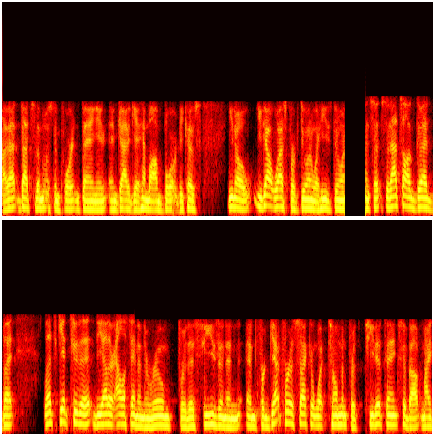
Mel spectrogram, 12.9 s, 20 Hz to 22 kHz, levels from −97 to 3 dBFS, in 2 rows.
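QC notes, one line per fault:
Throughout: G.729 codec. The speech has the plainly audible roughness of a low-rate CELP coder, which fits an 8 kbit/s G.729A stream. Each 10 ms frame is rebuilt from a vocal tract filter, a pitch predictor and a few fixed pulses, so the fine waveform detail is replaced by a coarse pulse model. That gives a slightly synthetic, grainy texture. Nothing above 4 kHz survives, so the sound is dull and lacks sibilant crispness.
0.61–0.71 s and 2.54–2.64 s: VoIP packet loss concealed by the speech codec. Audio went missing, about 20 ms in the first event and 40 ms in the second, and the decoder filled each gap by extending its last pitch and filter settings at falling gain. The gap turns into a short stretched, fading sound. Because each frame is predicted from the previous one, the speech stays weak and slightly distorted for a moment after real data resumes, so each disturbance lasts about 0.1 s.
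5.13–5.45 s: playback stall. The sound stops mid-flow and leaves about 0.31 s of silence, then picks up again. A gap like this, with no concealment sound and a clean restart, is likely caused by the player's buffer running dry or its output thread being blocked. No audio is generated until data is available again.
5.45–8.45 s: catch-up at higher speed. Right after the stall, playback runs at 1.1 times normal speed for about 3 s. The player resamples its backlog to recover the lost time, so tempo and pitch rise together, by roughly a semitone and a half, giving a slightly hurried, higher-pitched quality. At about 8.45 s the rate drops back to normal and the pitch settles to its earlier level.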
